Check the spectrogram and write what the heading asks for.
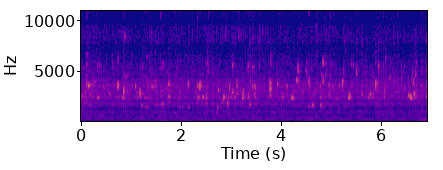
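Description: Quiet room tone with faint, irregular small ticks scattered throughout.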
